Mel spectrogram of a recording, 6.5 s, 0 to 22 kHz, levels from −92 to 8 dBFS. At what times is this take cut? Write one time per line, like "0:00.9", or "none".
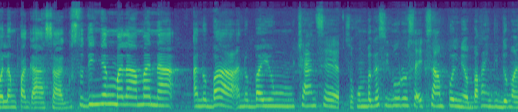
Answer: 0:04.3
